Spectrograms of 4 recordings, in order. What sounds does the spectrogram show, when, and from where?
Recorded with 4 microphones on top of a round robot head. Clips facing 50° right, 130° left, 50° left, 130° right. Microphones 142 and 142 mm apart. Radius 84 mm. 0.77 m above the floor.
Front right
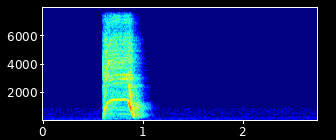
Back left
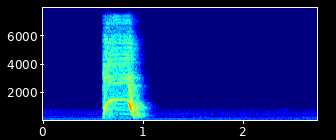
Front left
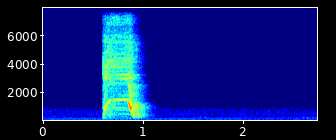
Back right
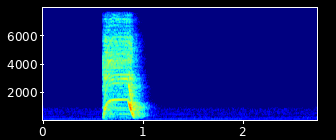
0.6 s a drill: 65° right, 1.3 m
